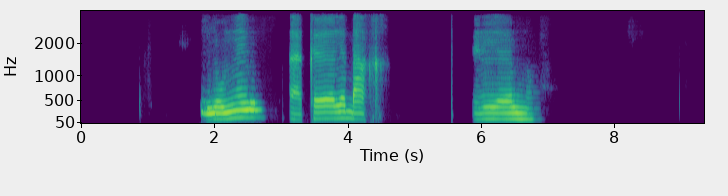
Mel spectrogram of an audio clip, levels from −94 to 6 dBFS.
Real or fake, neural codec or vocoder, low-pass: fake; codec, 16 kHz, 0.5 kbps, X-Codec, HuBERT features, trained on balanced general audio; 3.6 kHz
